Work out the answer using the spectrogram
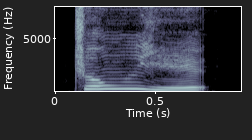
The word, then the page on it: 终于: zhōng yú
